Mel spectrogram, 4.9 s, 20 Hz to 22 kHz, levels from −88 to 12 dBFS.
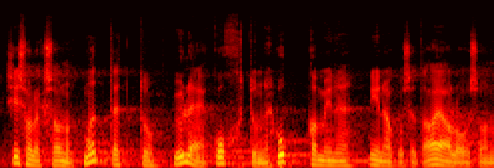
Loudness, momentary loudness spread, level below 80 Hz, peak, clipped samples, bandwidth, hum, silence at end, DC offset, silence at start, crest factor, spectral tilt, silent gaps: -28 LUFS; 8 LU; -56 dBFS; -8 dBFS; under 0.1%; 12.5 kHz; none; 0 s; under 0.1%; 0.05 s; 20 dB; -7 dB/octave; none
